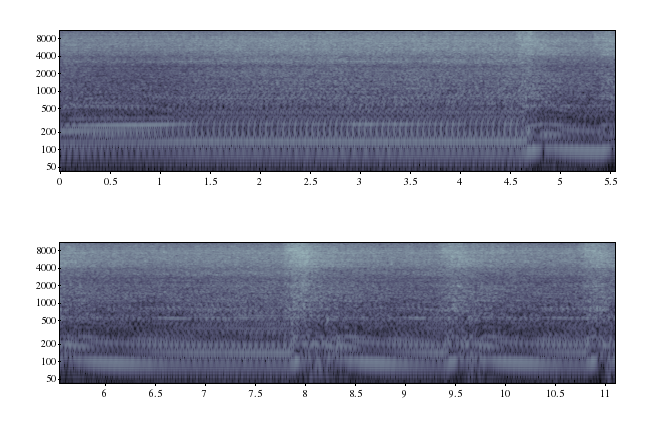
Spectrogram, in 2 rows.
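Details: Ford Thunderbird Town Landau after a swap to a 460 V8 with custom motor mounts and a C6 transmission; a deep steady burble at idle with clean throttle blips, no tapping or knocking, and good oil pressure. The engine sounds healthy.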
